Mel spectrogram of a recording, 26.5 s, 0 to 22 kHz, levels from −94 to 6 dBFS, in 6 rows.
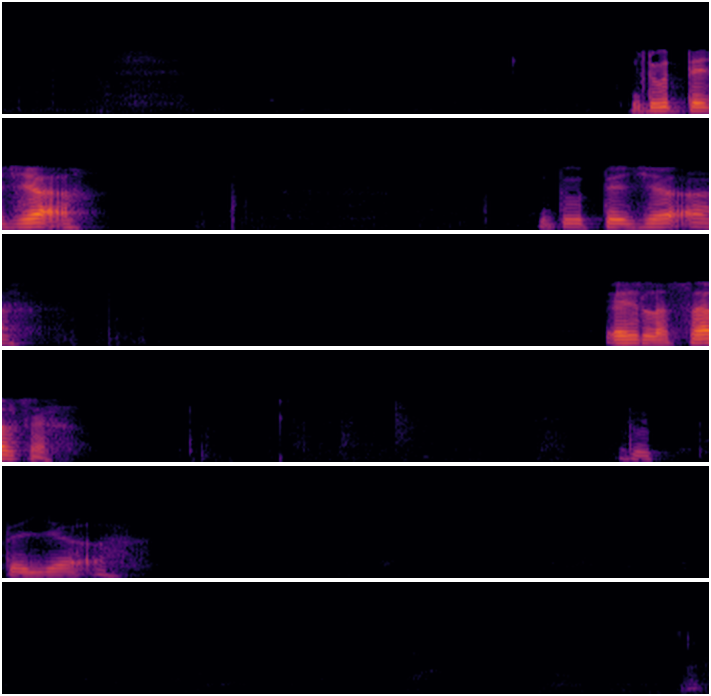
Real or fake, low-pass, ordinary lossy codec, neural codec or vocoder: fake; 3.6 kHz; AAC, 24 kbps; vocoder, 22.05 kHz, 80 mel bands, WaveNeXt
